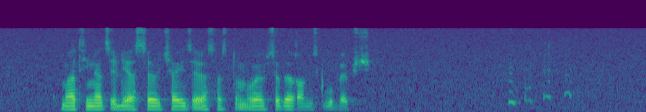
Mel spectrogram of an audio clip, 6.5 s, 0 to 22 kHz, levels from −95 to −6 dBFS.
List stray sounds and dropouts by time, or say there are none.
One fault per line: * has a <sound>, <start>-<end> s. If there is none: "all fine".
* has a laugh, 4.9-5.8 s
